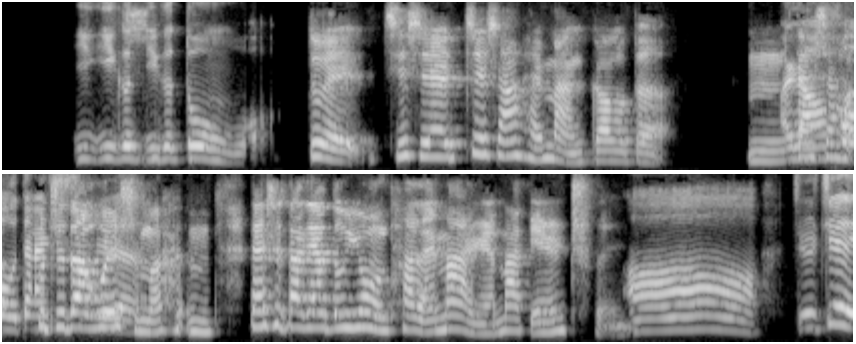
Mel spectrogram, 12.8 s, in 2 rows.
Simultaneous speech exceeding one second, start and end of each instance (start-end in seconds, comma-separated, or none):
5.8-7.5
